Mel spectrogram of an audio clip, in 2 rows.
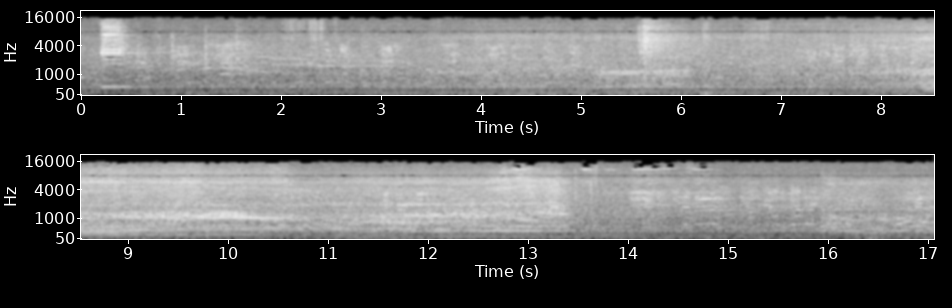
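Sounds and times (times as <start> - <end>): vehicle engine passing: 3.5 - 14.0.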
